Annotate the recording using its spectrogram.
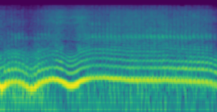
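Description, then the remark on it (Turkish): A voice imitates a modified car in traffic revving its loud exhaust, a steady, buzzing engine drone that dips and rises in pitch a couple of times before holding for about two seconds. “Mesela görüyorum trafikte genelde böyle modifiye arabalar bunu çok fazla yapıyor. O egzozlarına”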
